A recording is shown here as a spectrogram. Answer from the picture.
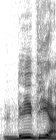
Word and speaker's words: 루디아: 여성입니다 그 이름이 바로 루디아 이었습니다 다른 성경이나 다른 어 그 개털 여기는 다른 글에서는 루디아 를 어떻게도 발음을 하는 걸 리디아 이렇게도 바라보라 루디아 리디아 같은 쪽으로 이해를 할 수가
